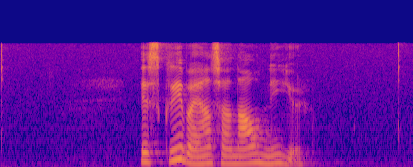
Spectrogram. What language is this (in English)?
Faroese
